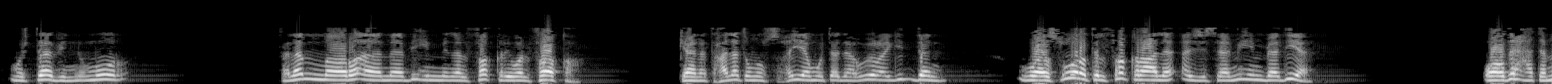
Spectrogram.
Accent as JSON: {"language": "Arabic", "country": "Egypt", "said": "بلادنا مصر"}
